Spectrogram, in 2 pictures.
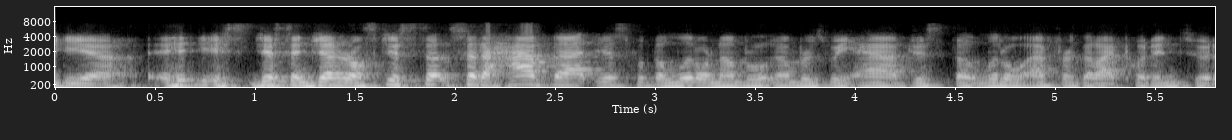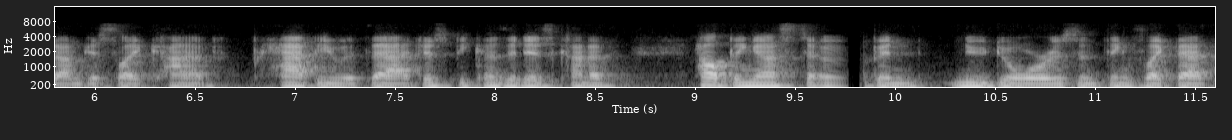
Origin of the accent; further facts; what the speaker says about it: Weirton, West Virginia, United States; Johnny and I, we grew up in Weirton, West Virginia with Tony Marino.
